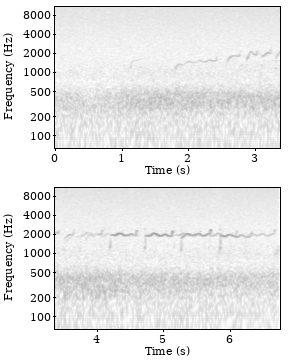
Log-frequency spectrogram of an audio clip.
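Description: A bird calling: a run of short rising whistles that quicken and run together into a long wavering trill, over a steady low rumble.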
